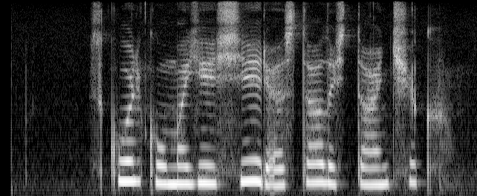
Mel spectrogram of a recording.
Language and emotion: Russian, sad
